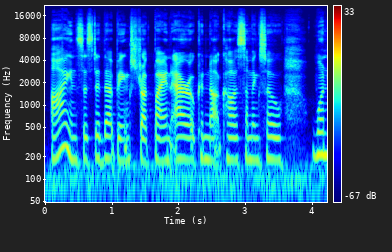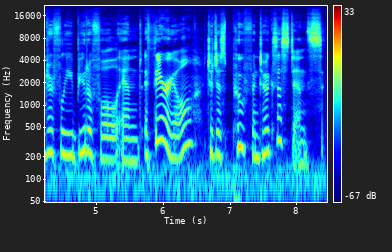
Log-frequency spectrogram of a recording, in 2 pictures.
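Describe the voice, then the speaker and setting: Woman acting a slow-spoken, lovestruck research assistant. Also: medium pitch, slight background noise. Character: lovestruck female research assistant, tender, wry, contentedly dreamy. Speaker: audio roleplay voice actor. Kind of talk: intimate romantic audio roleplay acting.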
